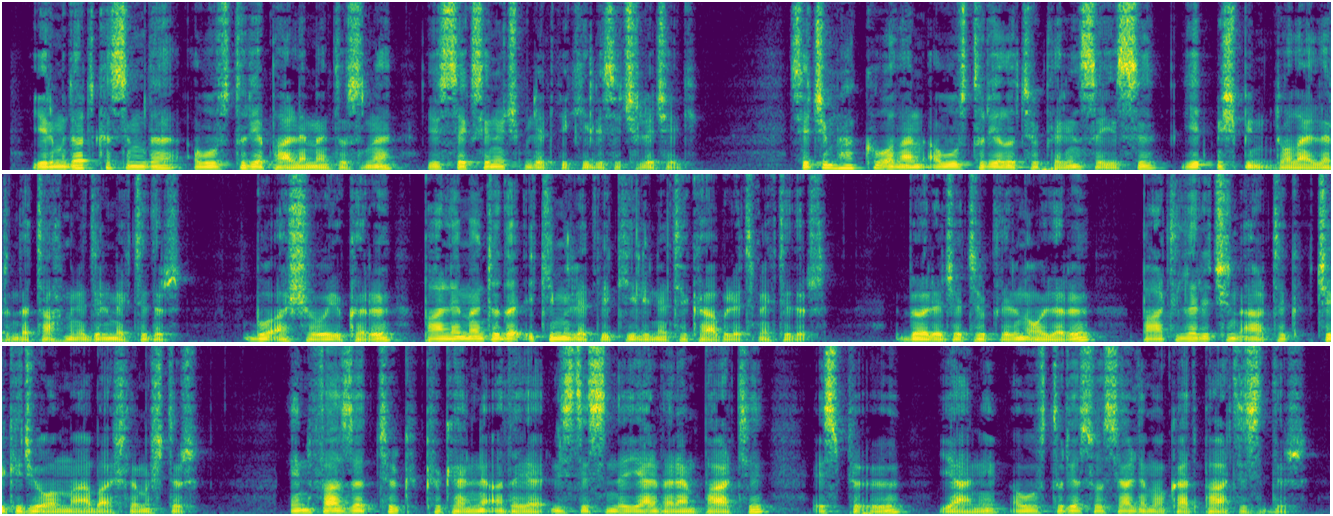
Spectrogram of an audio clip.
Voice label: Tuerkei M

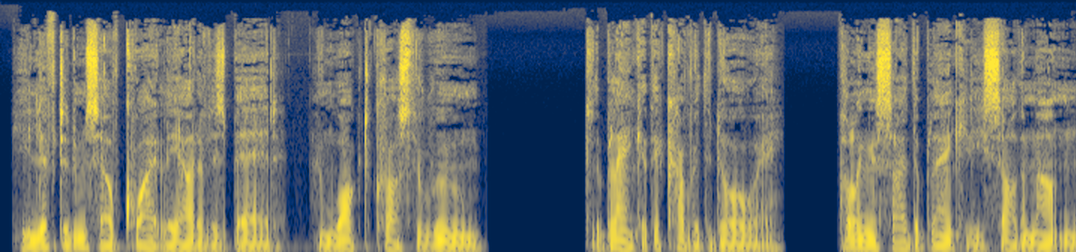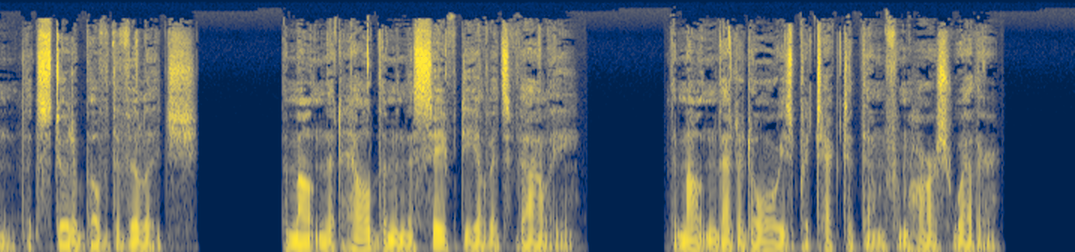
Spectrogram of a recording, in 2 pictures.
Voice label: Kanada M

